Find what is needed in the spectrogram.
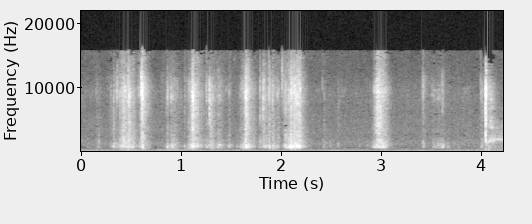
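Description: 3D-printed Axis Megaminx twisty puzzle being turned by hand: about ten short plastic clicks and rasps of its layers turning, unevenly spaced.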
